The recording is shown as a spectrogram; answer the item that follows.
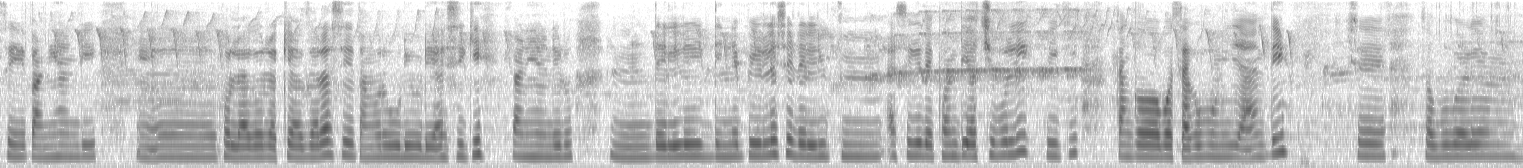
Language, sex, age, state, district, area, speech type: Odia, female, 60+, Odisha, Kendujhar, urban, spontaneous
